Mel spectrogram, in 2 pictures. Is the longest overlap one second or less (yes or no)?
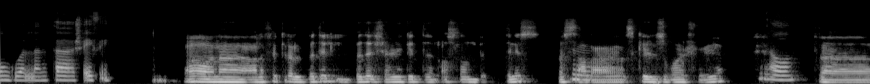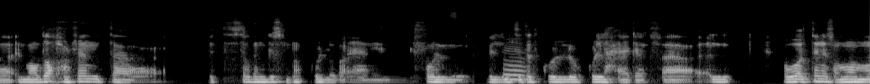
yes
